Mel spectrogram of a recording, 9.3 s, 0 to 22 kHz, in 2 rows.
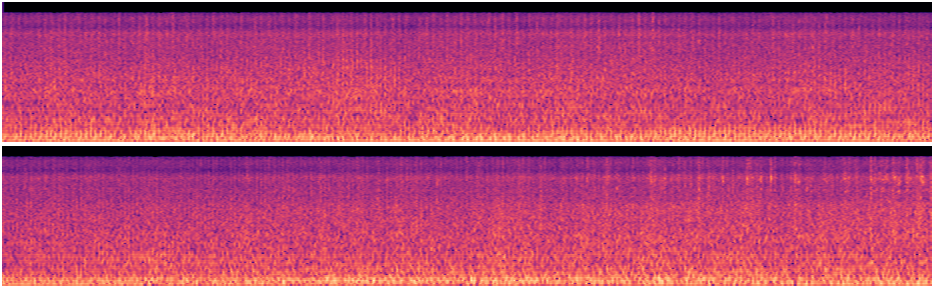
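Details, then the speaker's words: Stinson L-1 radial engine with duplex magneto, after an overhauled magneto was fitted to cure a dead left mag, started right up and runs with a deep, steady, even drone, no misses or stumbles; normal running. "that's finally good news started right up good"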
